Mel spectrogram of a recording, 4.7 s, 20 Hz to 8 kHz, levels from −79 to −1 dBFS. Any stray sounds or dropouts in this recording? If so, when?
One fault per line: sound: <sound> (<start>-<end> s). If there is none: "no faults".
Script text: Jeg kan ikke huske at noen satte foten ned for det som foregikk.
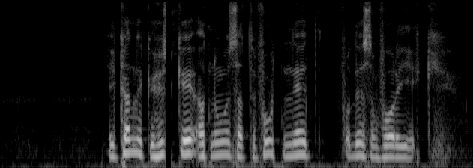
sound: dropout (1.6-1.7 s)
